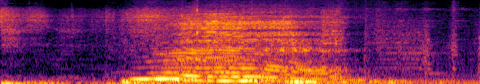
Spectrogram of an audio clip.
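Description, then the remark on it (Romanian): A person vocally imitates the yawn of their two dogs, one a white Swiss Shepherd: one drawn-out, whiny groan that swells and bends in pitch for about two seconds, fairly loud. “Un sunet pe care îl găsești irezistibil um, Sunetul pe care îl fac câinii mei când cască”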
